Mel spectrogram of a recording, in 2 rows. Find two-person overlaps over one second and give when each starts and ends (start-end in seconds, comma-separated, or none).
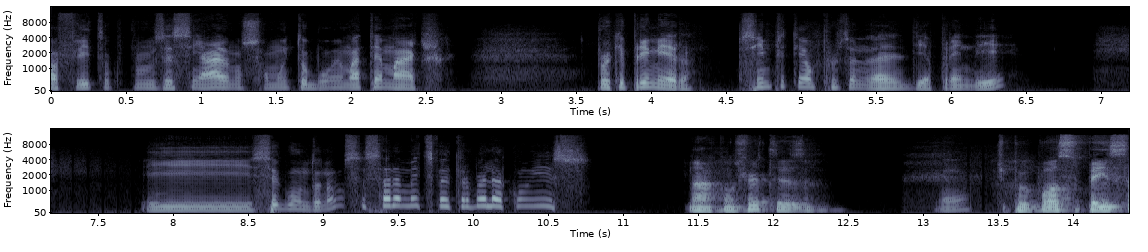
none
